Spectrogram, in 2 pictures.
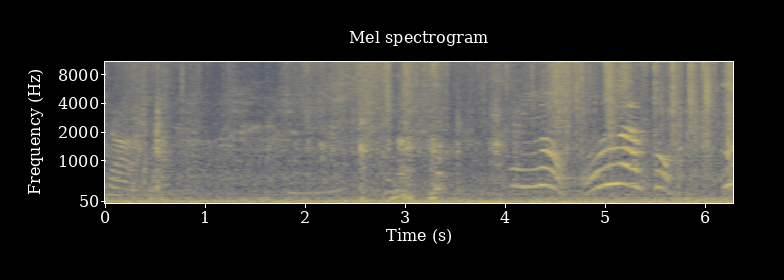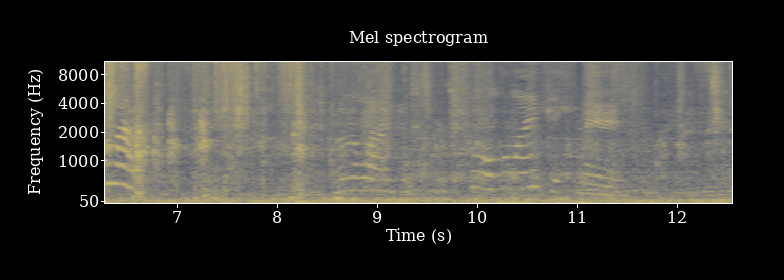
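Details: Coco, a pet dog behaving like a cat, lets out a run of arched, wavering whines and yowls, some rising then falling, several loud ones in the middle, amid household chatter.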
